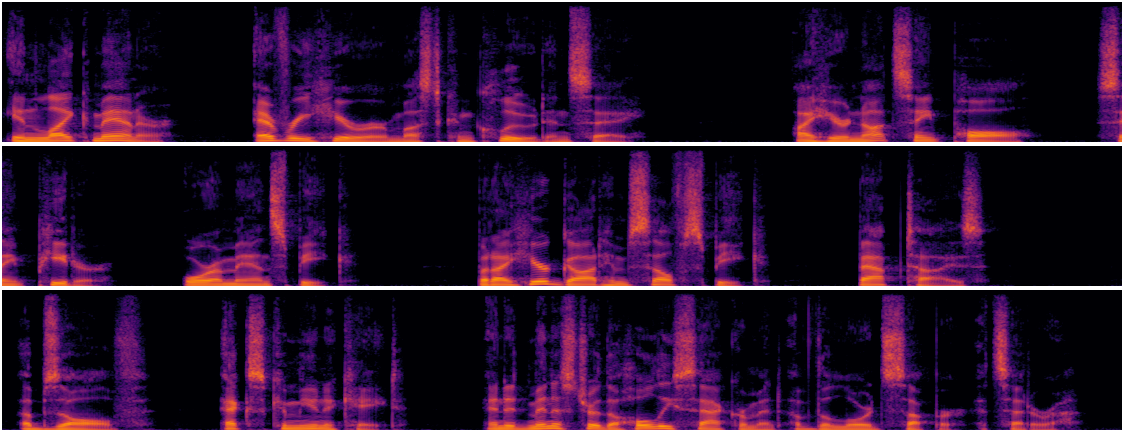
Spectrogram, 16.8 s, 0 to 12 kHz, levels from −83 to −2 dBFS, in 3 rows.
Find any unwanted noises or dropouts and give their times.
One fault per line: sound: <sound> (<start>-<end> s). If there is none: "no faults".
no faults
